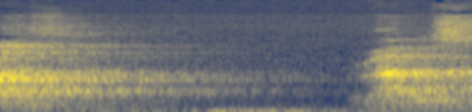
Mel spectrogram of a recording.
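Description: A pause in a man's reading voice in a large, echoing church. The last word fades away about a quarter second in, and a quick intake of breath comes near the end just before he speaks again.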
